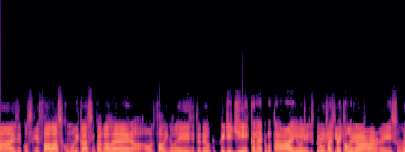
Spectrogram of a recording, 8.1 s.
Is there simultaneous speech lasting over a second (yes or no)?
yes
